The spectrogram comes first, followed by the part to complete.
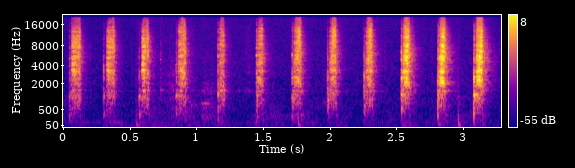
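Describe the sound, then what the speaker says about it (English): A sanding block is rubbed along a wooden edge to round off a corner, giving twelve steady, evenly spaced rasping strokes about a quarter second apart. They are close and clear, with no talk. "And I just run the sand block right off the edge."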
